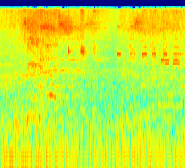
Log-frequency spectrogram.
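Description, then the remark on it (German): Dense city traffic in Cairo rumbles steadily, with traffic jams, motorcycles and vans, a few short car horn toots rising above the din and indistinct voices mixed into the busy street noise. “Also die Stadt ist riesig, die ist voller Verkehr, hupende Autos, stehenden Stau überall, Motorräder, Vans.”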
